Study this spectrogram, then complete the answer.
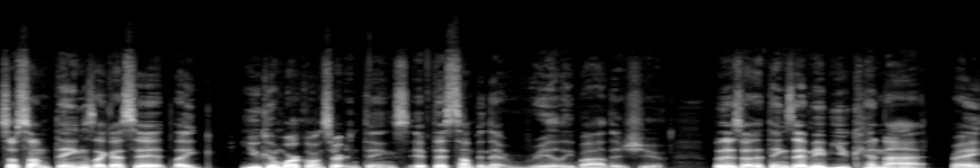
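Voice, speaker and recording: A man mumbles at a fairly quick pace in a medium pitch, with vocal fry and very wide pitch swings. The recording is very clean with a silent background and a dry, close sound with no echo. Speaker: actor. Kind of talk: casual chat. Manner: mumbling.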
